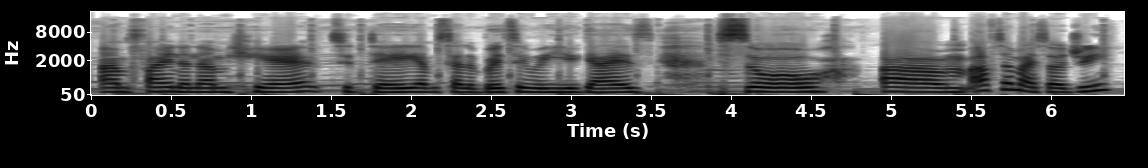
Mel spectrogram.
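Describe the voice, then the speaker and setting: A young woman in her early twenties with a Nigerian Igbo accent, whose first language is Igbo, talks warmly and earnestly about her own past. She chats in a loose, personal way, full of fillers and self-corrections. Soft music plays faintly behind her. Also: medium pitch, fairly even intonation, unhurried. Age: early 20s. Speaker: lifestyle creator. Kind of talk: personal storytelling to camera.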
